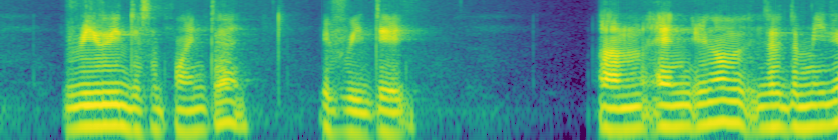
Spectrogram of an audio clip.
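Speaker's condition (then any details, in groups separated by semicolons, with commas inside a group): Spinal muscular atrophy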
